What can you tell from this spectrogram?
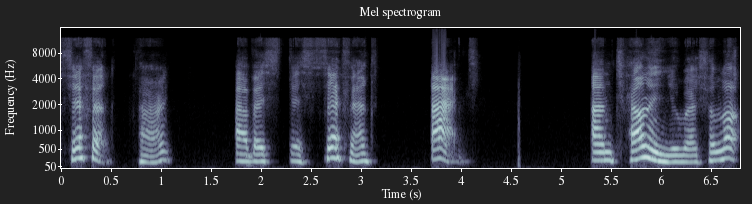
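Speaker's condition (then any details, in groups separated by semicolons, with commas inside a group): Myasthenia gravis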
